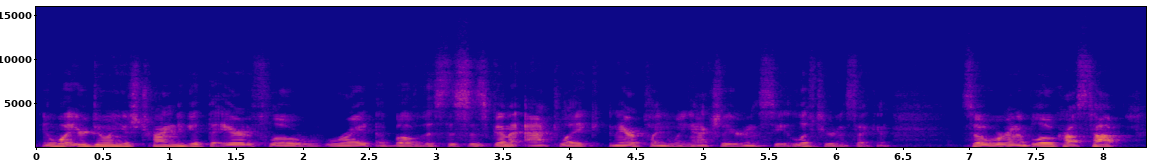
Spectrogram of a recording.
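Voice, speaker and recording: A man's voice: medium pitch, quick pace, a bit bright. Chatty man explaining science experiments at home. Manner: enthusiastic, chatty, explains step by step while doing experiments. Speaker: science teacher. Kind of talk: live-streamed science demonstration. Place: home, indoors.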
